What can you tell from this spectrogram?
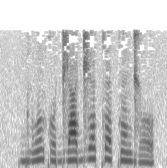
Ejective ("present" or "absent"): absent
